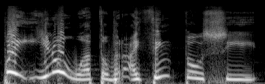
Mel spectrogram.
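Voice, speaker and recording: A woman's voice: high-pitched, wildly swooping pitch, a little slow, mellow, no room sound, studio quality. A woman co-hosting a book panel in a casual group chat, playful, laughing often and repeating herself.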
